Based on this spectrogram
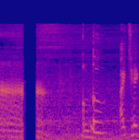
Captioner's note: gulp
